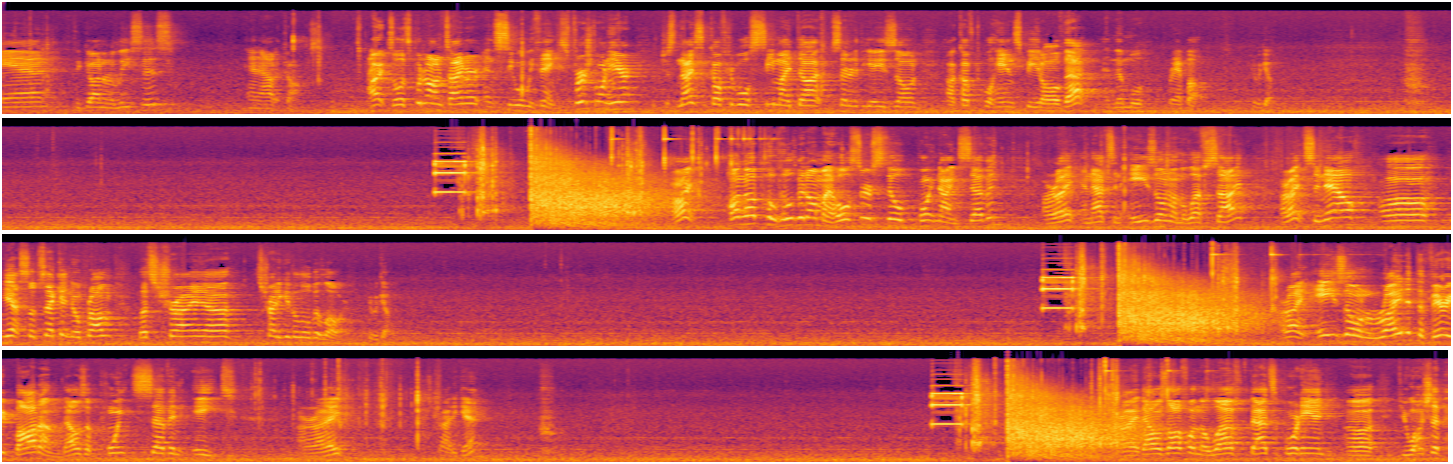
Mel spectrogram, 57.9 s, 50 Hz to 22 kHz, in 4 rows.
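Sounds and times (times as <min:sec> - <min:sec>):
ventilation system rumble: 0:00.0 - 0:57.9
shot timer beep: 0:18.8 - 0:19.3, 0:39.4 - 0:40.0, 0:52.8 - 0:53.3.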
